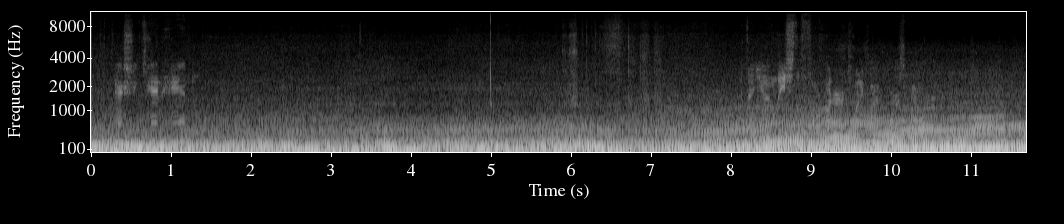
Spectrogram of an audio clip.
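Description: A 2009 Dodge Challenger SRT8 with a 6.1 liter V8 rumbles with a low exhaust growl while accelerating on the road, a steady deep drone under someone talking inside the car.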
